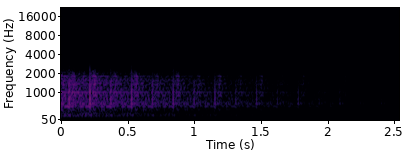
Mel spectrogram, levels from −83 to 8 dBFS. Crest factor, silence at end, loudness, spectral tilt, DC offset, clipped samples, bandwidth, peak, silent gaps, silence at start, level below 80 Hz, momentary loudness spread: 26 dB; 0 s; -60 LUFS; 2 dB/octave; under 0.1%; under 0.1%; 3.7 kHz; -34 dBFS; none; 0 s; under -90 dBFS; 12 LU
